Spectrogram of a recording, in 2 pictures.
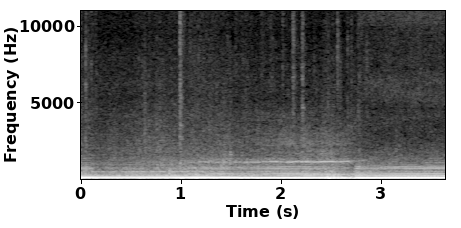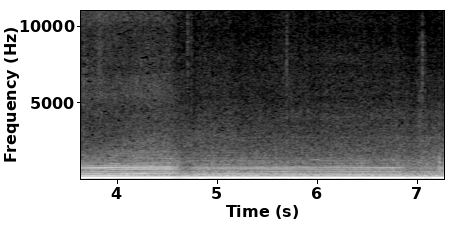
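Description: Car engine heard from inside the cabin, pulling hard through the bends; its note slowly rises and eases, dipping briefly twice around the middle.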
